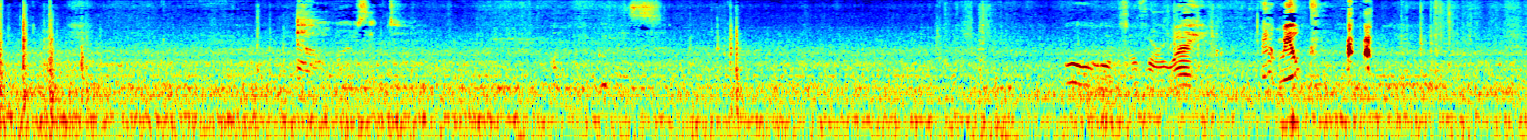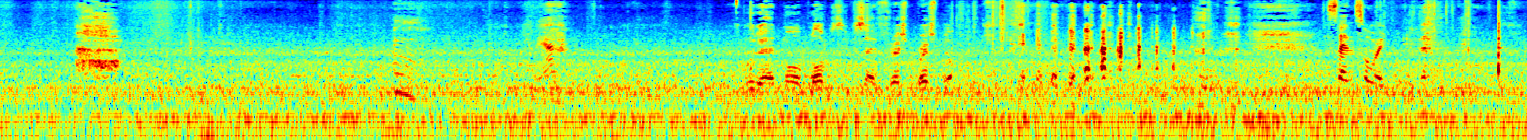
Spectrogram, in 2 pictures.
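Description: Steady road and engine noise inside the cabin of a car moving at highway speed, with a few brief knocks and bits of low talk between the occupants.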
